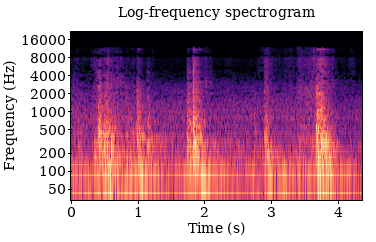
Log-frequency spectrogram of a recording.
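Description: Four clunks and knocks as a heavy object is shifted inside the back of a van's cargo area, the loudest near the end, over a steady low hum.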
